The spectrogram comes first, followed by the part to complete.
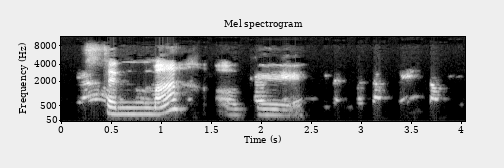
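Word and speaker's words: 什么: Jadi bacaannya itu tulisannya itu SHENME ya. Senma.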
